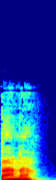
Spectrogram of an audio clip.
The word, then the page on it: banner: British English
